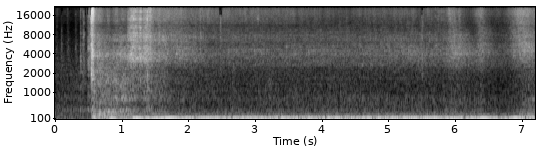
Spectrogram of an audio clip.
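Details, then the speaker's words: 1949 International KB2 pickup with a V8 and automatic transmission, started with a turnkey and push button: the starter catches quickly, then a deep, even V8 burble settles into a steady, healthy idle with no knocks or misses as it warms. "Let it warm up just a tad bit here. Nice sounding truck. V8 underneath the hood."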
